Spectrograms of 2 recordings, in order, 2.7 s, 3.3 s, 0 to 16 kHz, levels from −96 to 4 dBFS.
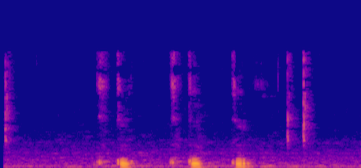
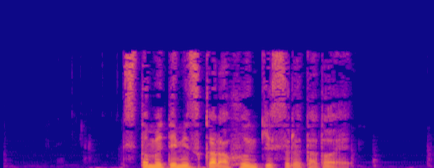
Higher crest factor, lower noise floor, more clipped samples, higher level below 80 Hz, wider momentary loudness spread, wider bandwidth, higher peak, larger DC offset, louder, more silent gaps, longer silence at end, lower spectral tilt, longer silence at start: about the same, 24 dB vs 22 dB; second, -55 dBFS vs -74 dBFS; neither; second, -66 dBFS vs -56 dBFS; first, 20 LU vs 11 LU; about the same, 11.5 kHz vs 11.5 kHz; about the same, -6 dBFS vs -6 dBFS; neither; about the same, -27 LUFS vs -26 LUFS; neither; about the same, 0.65 s vs 0.65 s; first, -7.5 dB/octave vs -5.5 dB/octave; second, 0.75 s vs 0.95 s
